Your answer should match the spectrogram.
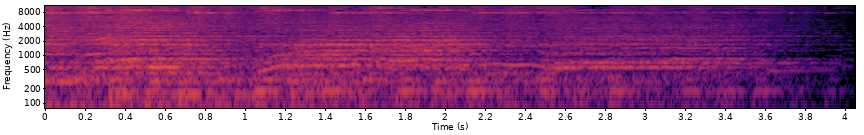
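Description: A choir singing as closing music, getting gradually quieter and fading out near the end.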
